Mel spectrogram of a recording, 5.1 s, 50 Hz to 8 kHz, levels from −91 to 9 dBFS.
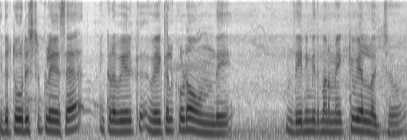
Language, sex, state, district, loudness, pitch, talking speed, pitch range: Telugu, male, Andhra Pradesh, Manyam, -16 LUFS, 180 Hz, 175 wpm, 175-195 Hz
